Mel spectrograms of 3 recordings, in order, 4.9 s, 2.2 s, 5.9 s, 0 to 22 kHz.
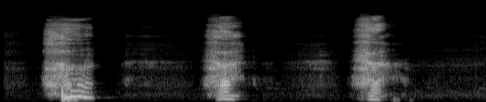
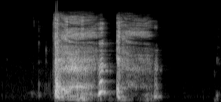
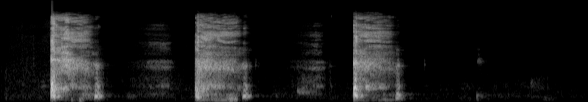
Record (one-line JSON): {"exhalation_length": "4.9 s", "exhalation_amplitude": 17231, "exhalation_signal_mean_std_ratio": 0.38, "cough_length": "2.2 s", "cough_amplitude": 32768, "cough_signal_mean_std_ratio": 0.43, "three_cough_length": "5.9 s", "three_cough_amplitude": 31412, "three_cough_signal_mean_std_ratio": 0.29, "survey_phase": "beta (2021-08-13 to 2022-03-07)", "age": "45-64", "gender": "Female", "wearing_mask": "No", "symptom_none": true, "symptom_onset": "12 days", "smoker_status": "Ex-smoker", "respiratory_condition_asthma": false, "respiratory_condition_other": false, "recruitment_source": "REACT", "submission_delay": "1 day", "covid_test_result": "Negative", "covid_test_method": "RT-qPCR", "influenza_a_test_result": "Negative", "influenza_b_test_result": "Negative"}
